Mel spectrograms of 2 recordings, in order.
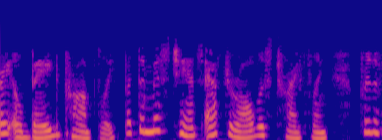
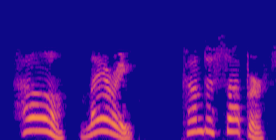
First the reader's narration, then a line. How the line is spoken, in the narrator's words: shouted one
